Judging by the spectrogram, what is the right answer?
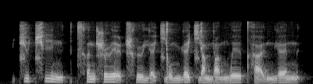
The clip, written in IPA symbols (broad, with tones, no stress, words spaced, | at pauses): t͡ɕy˥˧t͡ɕʰi˥˩n | t͡sʰə˥˩nʂɻ̩˥ ḛ˨˩ɪ̯ʈ͡ʂʰɻ̩˥˩jɛ̰˨˩t͡ɕjo˦ʊ̯ mɥɛ˥t͡ɕjä˨mjɑ˩ʊ̯ n̪we˥˩ɪ̯t̪ʰa̰˨˩ɪ̯n̪jɛ˥˩n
